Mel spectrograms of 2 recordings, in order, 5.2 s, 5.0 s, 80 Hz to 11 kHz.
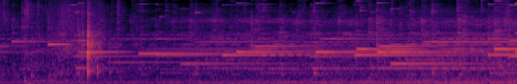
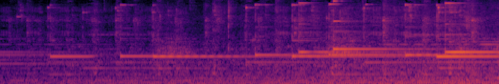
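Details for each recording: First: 1985 Black Forest Regula A-25-85 cuckoo clock with a two-tune music box, after movement cleaning: the clock ticks steadily but the tune is only a faint thin tinkle. The music box output is far too quiet. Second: Regula A-25-85 Black Forest cuckoo clock (1985) music movement after the worn comb was moved closer. A bright chiming melody plays over soft clockwork ticking as the Music Man rod works, then slows and winds down to a clean stop; healthy movement.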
